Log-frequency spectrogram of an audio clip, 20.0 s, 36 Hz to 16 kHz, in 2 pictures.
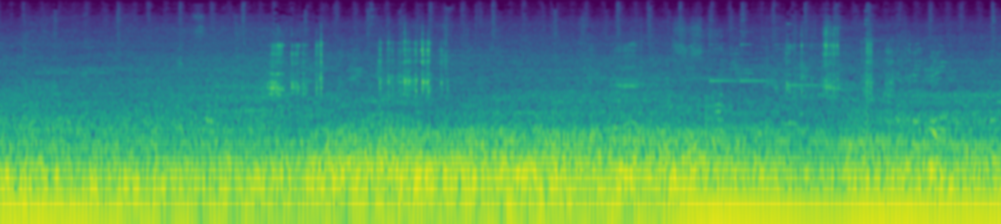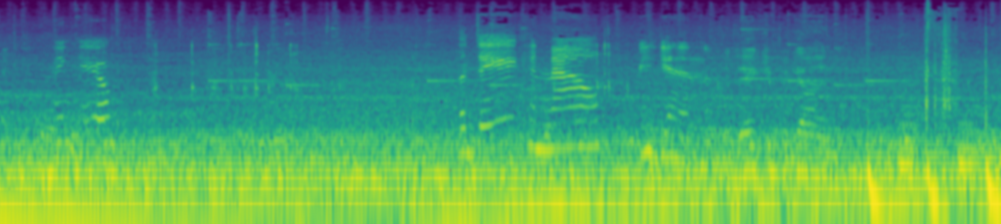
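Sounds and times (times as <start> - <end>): car idling rumble: 0.0 - 20.0
music playing: 0.0 - 20.0.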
